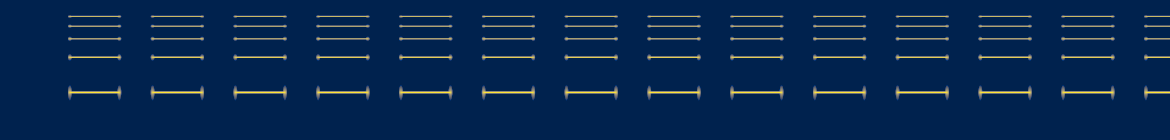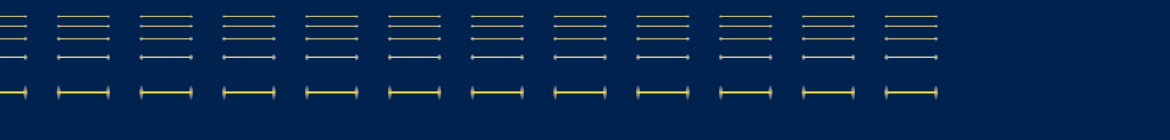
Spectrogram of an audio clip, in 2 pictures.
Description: Evenly repeated beeps. There is no code.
